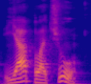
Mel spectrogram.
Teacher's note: No segundo caso, я плачу, sílaba tônica no U, significa eu vou pagar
